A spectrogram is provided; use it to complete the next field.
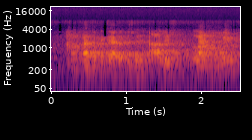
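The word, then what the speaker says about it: الم: maka ketika ada kejadian alif.lam.mim tidak dibaca alamat bacanya Bapak Alif Lam Mim sekarang Terus nyetok sahabatnya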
